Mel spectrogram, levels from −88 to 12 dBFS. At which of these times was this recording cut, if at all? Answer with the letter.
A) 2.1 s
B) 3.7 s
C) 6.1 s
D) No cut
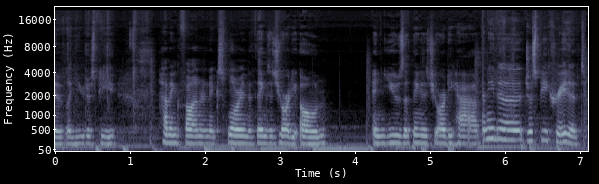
D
